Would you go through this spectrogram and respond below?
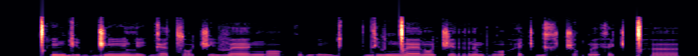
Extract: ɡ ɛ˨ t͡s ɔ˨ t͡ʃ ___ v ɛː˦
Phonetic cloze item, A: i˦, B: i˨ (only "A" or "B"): A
